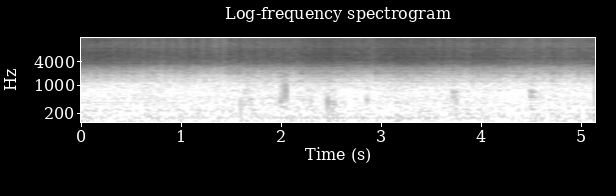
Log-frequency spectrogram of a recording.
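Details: Dense, sizzling buzz of an eastern diamondback rattlesnake's rattle held steadily for several seconds, some faint knocks mixed in.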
